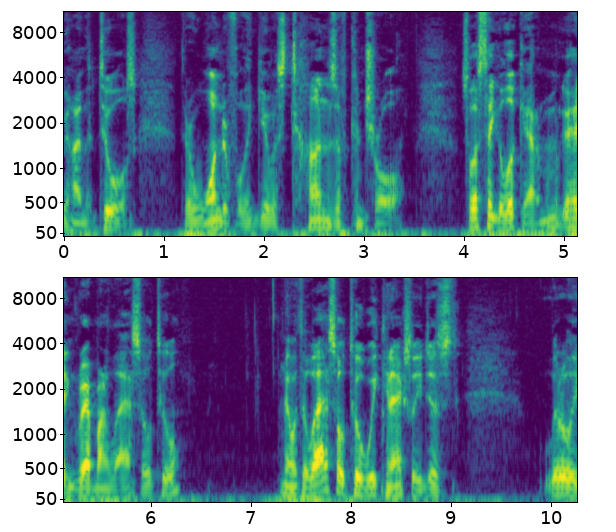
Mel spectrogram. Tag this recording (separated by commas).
Speech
